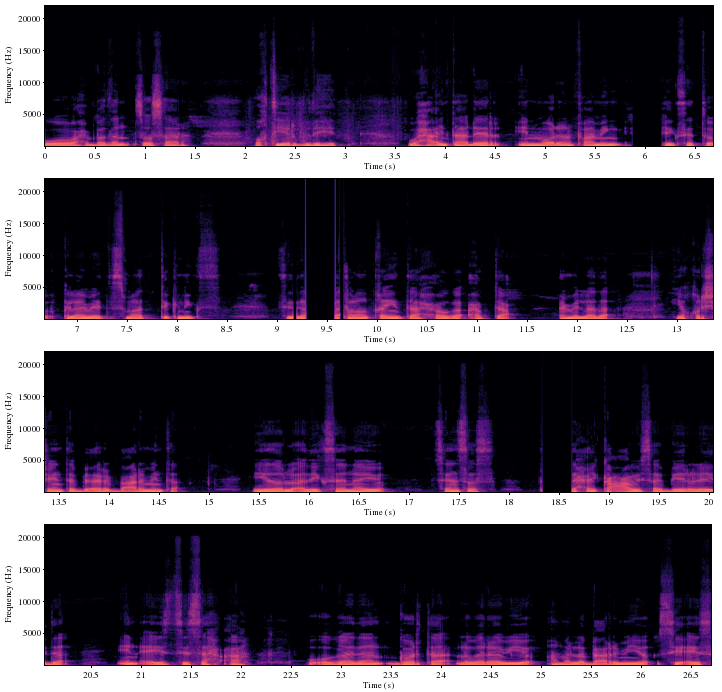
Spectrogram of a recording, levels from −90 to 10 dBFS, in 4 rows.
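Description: Around 5.87 s the speech drops out for roughly 0.3 s, a classic digital broadcast dropout: the receiver stopped getting clean frames and muted until good ones returned, so that stretch is simply gone. At 9.15 s it breaks up into several short holes spread over about half a second, about 0.38 s lost in total, the longest gap near 0.3 s. Then at 18.33 s there's another clean 0.3 s cut before the speech comes back.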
